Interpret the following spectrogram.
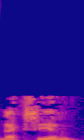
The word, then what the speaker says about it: NXIVM: Now, it's pronounced NXIVM, but it's spelled NXIVM.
